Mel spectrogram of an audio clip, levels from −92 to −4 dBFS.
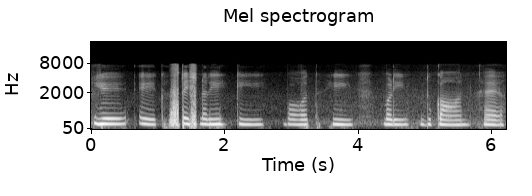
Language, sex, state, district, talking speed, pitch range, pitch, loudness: Hindi, female, Punjab, Pathankot, 85 wpm, 220-240 Hz, 225 Hz, -17 LUFS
